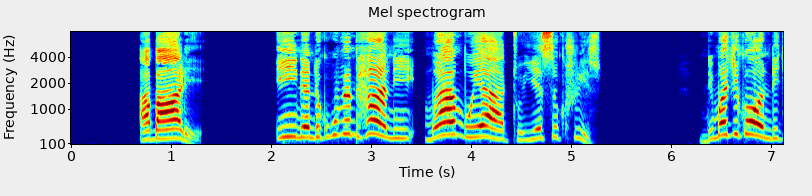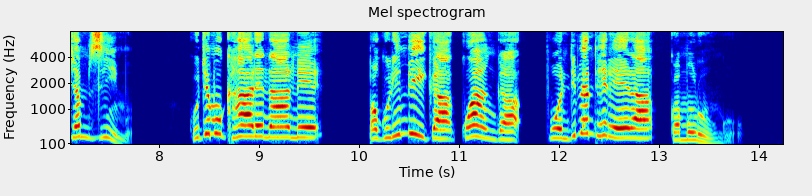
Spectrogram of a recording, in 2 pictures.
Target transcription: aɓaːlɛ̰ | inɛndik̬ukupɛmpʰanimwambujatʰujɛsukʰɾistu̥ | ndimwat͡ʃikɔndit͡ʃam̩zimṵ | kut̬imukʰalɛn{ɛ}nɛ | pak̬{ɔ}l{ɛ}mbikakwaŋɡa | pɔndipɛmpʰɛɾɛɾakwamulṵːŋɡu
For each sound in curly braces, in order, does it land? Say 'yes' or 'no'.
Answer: no, no, no

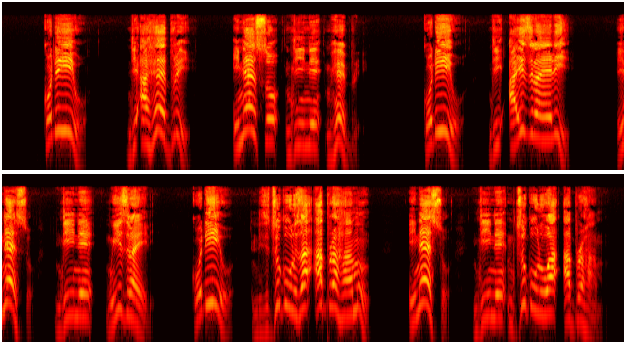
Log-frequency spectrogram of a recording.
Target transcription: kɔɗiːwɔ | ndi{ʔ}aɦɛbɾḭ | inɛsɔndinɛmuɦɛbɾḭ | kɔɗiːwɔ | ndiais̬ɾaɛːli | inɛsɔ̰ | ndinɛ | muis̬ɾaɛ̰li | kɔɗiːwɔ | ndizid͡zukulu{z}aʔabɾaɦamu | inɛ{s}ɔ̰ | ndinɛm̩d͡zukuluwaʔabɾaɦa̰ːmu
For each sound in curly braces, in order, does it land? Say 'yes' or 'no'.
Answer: yes, yes, yes

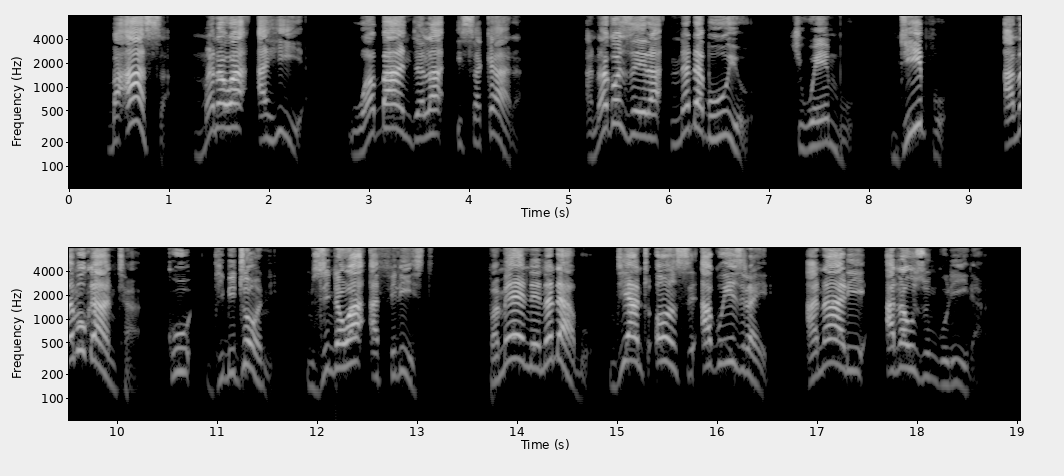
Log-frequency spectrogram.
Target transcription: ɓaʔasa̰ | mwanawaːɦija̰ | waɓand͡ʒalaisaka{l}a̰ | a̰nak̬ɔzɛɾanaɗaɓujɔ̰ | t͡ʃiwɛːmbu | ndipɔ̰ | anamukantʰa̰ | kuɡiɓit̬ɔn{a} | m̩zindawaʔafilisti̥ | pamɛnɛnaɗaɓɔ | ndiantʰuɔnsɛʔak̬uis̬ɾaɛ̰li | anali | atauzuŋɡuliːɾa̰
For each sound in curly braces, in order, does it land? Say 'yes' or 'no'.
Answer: no, no

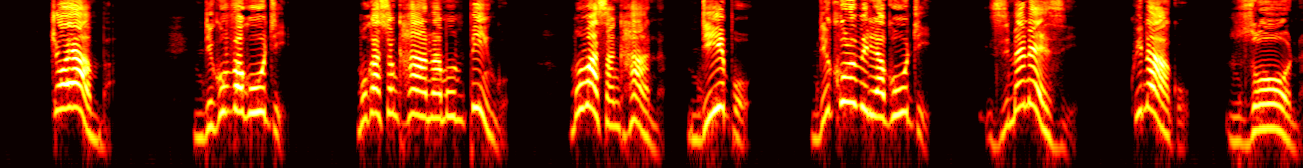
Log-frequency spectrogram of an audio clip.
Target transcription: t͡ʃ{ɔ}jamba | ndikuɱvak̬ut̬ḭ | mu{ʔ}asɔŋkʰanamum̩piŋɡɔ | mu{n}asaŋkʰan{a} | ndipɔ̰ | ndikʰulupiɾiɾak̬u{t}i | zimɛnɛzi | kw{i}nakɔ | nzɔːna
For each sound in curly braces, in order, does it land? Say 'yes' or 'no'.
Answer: yes, no, no, yes, yes, yes

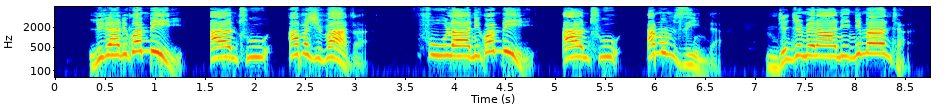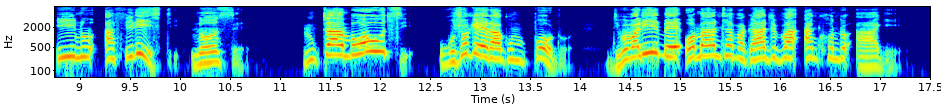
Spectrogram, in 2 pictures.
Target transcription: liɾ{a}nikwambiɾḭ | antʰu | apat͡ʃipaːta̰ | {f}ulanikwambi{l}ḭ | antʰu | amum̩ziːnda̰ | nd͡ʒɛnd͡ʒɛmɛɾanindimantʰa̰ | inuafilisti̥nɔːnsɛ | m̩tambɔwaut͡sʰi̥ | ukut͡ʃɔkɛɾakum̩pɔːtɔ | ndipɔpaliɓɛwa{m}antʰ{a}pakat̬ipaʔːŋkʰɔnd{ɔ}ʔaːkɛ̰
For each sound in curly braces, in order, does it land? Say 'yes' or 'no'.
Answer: yes, yes, no, yes, yes, yes

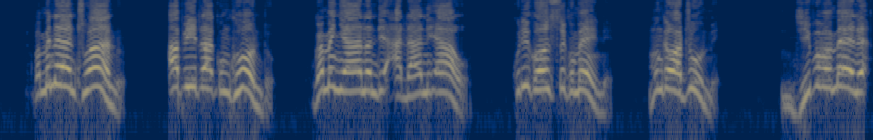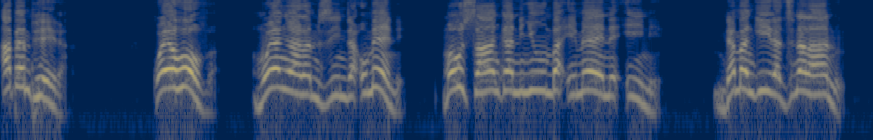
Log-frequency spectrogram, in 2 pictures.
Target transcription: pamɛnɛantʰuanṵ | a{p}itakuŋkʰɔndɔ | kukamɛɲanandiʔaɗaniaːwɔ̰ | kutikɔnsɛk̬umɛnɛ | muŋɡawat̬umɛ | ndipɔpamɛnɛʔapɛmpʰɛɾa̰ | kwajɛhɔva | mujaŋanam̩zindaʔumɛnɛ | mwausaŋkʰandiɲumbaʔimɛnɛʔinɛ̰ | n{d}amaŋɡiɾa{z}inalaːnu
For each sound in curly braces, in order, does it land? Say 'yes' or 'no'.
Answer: yes, yes, no

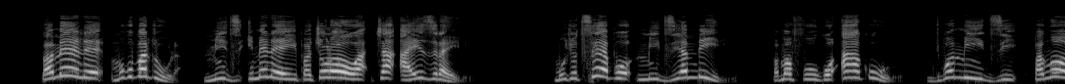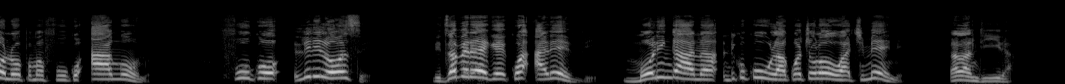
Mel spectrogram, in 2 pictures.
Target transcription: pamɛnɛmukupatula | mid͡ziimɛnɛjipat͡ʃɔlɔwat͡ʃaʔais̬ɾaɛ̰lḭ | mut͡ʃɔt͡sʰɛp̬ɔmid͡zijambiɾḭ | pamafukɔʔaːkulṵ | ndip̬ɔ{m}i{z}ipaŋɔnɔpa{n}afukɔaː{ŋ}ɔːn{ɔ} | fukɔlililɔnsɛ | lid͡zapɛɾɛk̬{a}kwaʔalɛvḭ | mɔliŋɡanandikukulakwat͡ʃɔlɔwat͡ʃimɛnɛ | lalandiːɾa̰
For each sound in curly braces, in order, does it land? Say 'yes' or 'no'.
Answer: yes, no, no, yes, yes, no

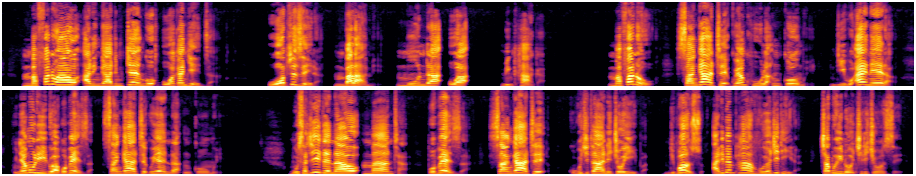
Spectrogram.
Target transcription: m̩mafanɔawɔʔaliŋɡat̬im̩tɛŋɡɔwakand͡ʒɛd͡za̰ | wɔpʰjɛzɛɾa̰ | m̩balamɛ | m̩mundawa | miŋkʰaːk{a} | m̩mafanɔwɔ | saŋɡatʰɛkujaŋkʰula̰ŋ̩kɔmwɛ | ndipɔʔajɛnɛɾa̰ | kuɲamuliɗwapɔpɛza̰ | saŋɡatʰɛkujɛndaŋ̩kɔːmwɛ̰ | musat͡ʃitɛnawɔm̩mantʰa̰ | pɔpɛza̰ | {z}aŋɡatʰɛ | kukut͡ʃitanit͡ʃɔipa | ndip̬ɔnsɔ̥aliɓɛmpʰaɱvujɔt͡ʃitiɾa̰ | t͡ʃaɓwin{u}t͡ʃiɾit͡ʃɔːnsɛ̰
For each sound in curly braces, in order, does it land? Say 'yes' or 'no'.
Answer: yes, no, no

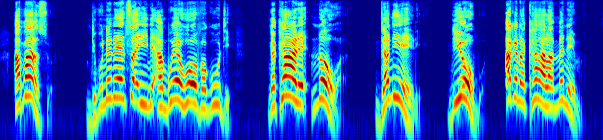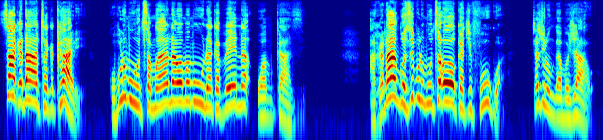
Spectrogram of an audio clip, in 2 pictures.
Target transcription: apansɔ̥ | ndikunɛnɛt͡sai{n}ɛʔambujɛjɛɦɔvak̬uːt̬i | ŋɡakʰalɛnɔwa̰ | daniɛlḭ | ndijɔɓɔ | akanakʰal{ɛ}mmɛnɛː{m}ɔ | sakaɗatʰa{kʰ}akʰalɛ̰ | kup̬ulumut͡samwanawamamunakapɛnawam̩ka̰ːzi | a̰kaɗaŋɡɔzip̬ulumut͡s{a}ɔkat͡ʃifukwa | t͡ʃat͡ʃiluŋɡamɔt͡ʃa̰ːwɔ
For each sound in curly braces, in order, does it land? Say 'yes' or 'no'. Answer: yes, no, yes, no, yes

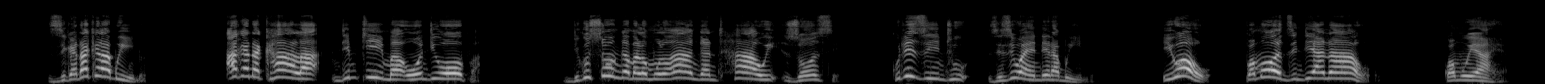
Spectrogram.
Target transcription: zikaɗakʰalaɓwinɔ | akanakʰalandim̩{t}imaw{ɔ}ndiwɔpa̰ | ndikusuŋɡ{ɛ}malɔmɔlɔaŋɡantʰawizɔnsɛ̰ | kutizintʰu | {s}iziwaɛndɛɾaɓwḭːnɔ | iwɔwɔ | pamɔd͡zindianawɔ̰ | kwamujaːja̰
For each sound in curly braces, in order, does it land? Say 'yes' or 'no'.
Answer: yes, yes, no, no

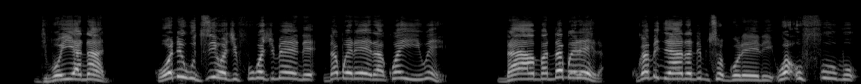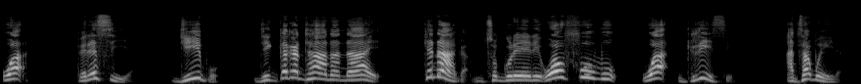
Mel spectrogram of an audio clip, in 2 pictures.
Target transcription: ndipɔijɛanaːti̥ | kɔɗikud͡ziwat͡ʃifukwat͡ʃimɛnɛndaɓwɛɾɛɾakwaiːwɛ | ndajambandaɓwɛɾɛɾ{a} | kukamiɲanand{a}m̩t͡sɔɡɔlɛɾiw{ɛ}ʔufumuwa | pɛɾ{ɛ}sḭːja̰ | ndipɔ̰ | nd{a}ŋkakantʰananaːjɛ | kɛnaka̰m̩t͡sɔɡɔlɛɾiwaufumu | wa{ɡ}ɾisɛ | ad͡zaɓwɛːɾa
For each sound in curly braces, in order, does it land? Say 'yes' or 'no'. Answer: yes, no, no, yes, no, yes

